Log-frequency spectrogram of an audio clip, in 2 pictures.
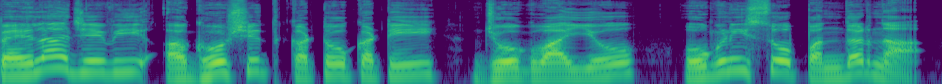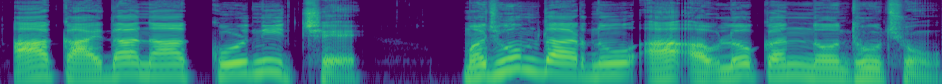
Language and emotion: Gujarati, neutral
